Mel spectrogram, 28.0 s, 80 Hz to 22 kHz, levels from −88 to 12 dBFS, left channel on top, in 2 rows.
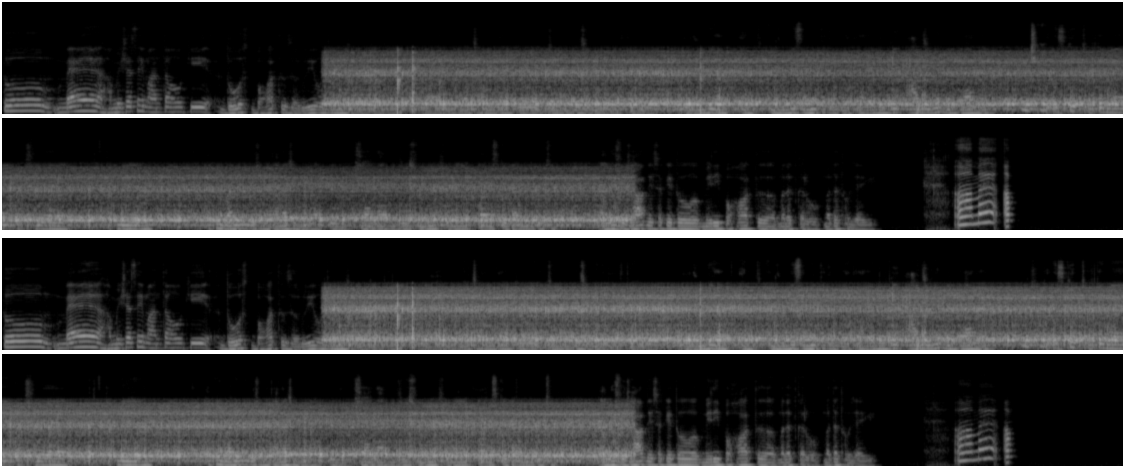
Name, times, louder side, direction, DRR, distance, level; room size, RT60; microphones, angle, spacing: voice 1, 0.0-5.0 5.2-8.2 8.5-12.4 13.0-14.9 15.3-15.9 16.5-24.9, right 2 dB, 45° right, 1.2 m, -40 dB
sound 1, 4.0-21.9, right 2 dB, 30° right, 0.5 m, -31 dB
voice 2, 12.7-13.1 25.5-26.6, left 6 dB, 45° left, 0.4 m, -37 dB
3.9 x 3.0 x 3.7 m
head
